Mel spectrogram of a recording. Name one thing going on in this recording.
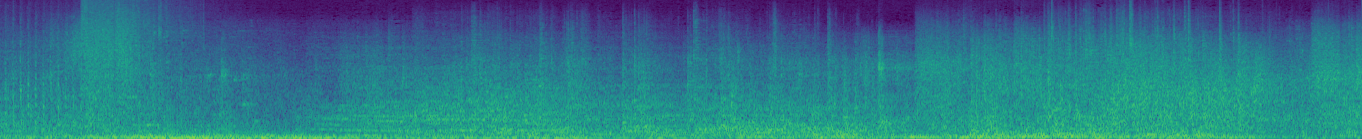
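Fire roars and rumbles after a blast.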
